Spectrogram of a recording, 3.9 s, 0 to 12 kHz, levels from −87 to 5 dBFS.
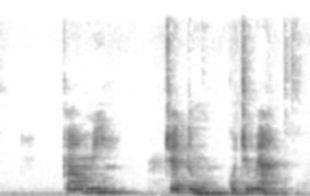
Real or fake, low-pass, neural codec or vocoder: real; 10.8 kHz; none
